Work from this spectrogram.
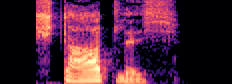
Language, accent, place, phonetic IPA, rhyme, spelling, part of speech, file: German, Germany, Berlin, [ˈʃtaːtlɪç], -aːtlɪç, staatlich, adjective, De-staatlich.ogg
- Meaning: 1. state, government 2. state-owned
